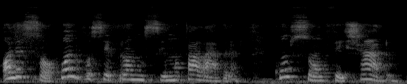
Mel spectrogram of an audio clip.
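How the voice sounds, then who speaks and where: Brazilian female primary teacher, deliberate repeated examples, roomy echo on the recording. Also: medium pitch, sing-song, a little mellow, a little hiss or hum. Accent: Brazilian Portuguese. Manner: slow, emphatic repetition of example words. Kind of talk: recorded remote class lesson. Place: room at a whiteboard.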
